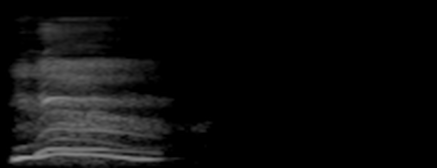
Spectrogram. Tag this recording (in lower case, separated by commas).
respiratory sounds, gasp, breathing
